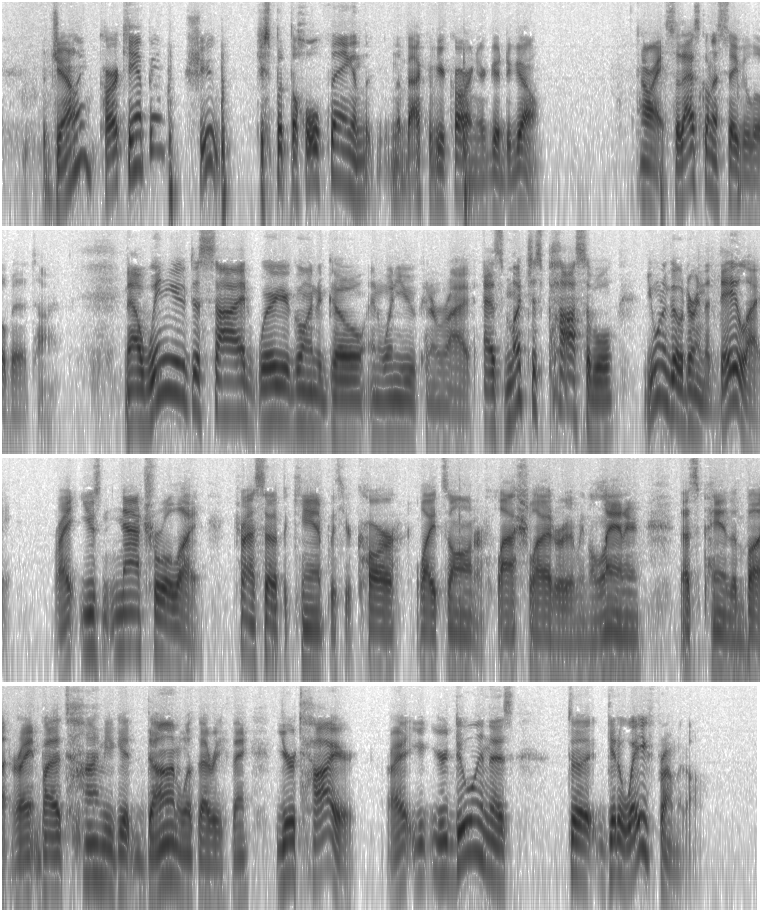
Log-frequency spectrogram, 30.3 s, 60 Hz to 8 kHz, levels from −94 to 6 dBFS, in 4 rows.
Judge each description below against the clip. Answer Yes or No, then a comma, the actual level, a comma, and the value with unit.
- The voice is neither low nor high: No, low, 105 Hz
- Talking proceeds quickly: Yes, fast, 220 wpm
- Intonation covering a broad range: Yes, wide, 6.5 semitones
